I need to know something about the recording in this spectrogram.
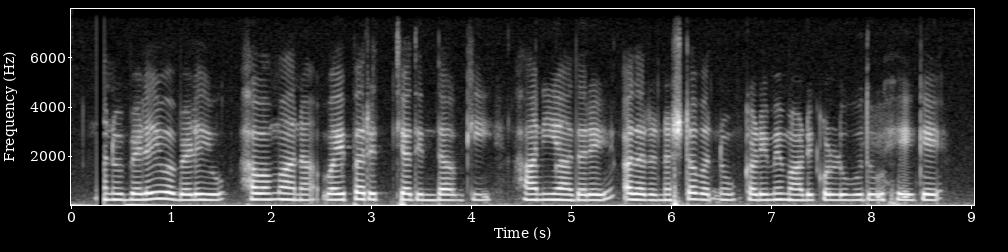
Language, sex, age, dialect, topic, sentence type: Kannada, female, 18-24, Mysore Kannada, agriculture, question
